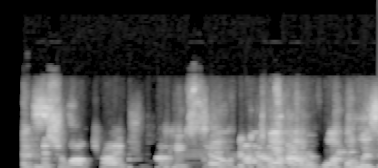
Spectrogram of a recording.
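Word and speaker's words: Mishewal: Mishawa? Yes. Mishawa tribe?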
